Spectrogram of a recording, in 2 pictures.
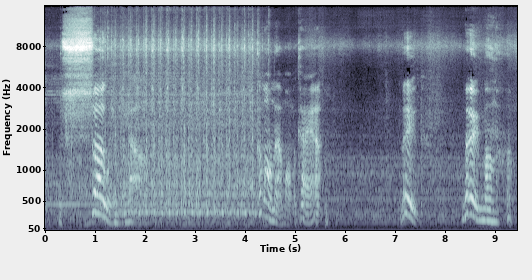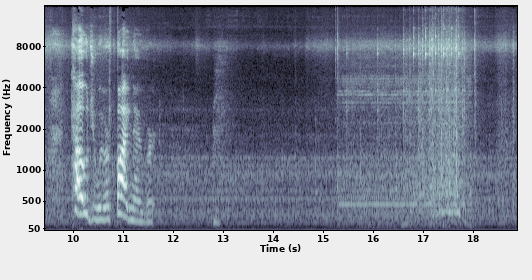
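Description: A sewing machine whirs and stitches rapidly.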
